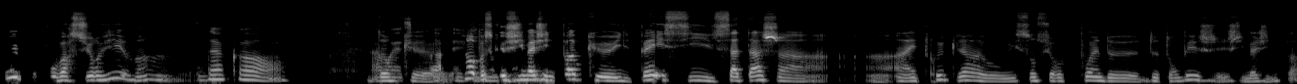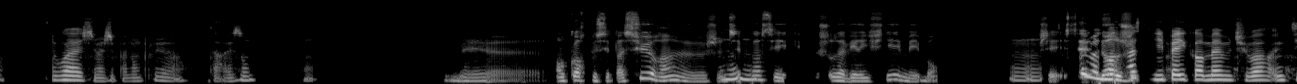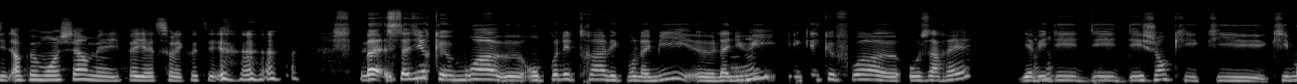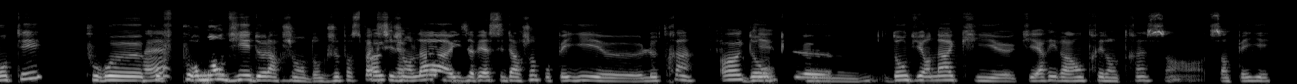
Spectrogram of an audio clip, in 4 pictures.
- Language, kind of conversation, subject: French, unstructured, Qu’est-ce qui rend un voyage vraiment inoubliable ?
- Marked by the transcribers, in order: other background noise; tapping; laugh; unintelligible speech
